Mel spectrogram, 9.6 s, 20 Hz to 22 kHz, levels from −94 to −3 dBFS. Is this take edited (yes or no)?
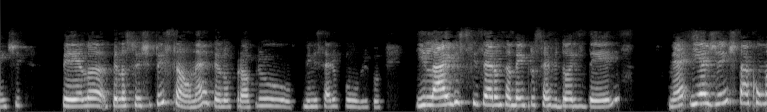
no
